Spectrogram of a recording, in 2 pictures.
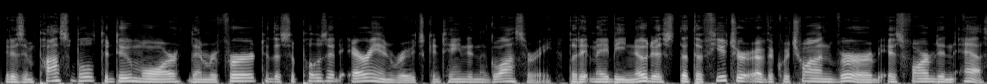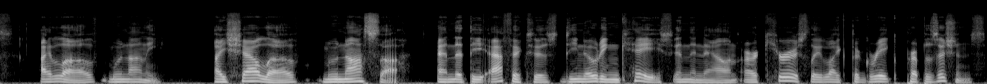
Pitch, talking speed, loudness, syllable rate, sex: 120 Hz, 160 wpm, -20 LUFS, 5.0 syllables/s, male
